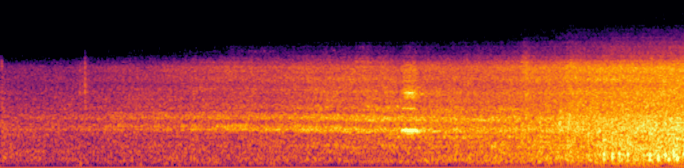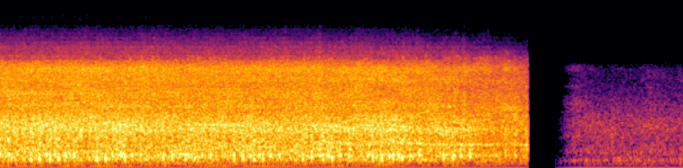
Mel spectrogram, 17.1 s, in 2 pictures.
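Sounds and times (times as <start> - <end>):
train rumbling past: 1.1 - 15.2
train horn toot: 4.1 - 6.5.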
